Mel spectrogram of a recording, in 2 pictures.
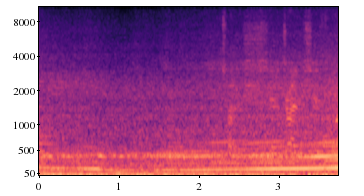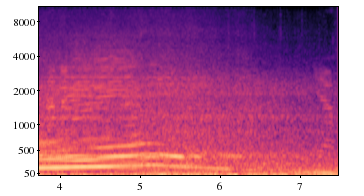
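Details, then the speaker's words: Honda S2000 on a test drive after clutch replacement, UK mod, and clutch and brake fluid service: smooth, low, even drone rising and falling with the throttle, no knocks or rattles; clutch smoother, mellow-sounding engine running normally. "now the clutch feels much better it feels smoother and it's got a pretty mellow sound you hear that"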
